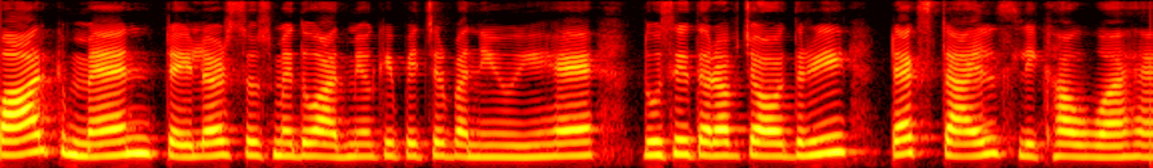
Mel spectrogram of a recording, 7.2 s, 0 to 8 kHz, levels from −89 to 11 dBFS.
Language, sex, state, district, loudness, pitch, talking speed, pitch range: Hindi, female, Bihar, Vaishali, -17 LUFS, 230 Hz, 140 wpm, 220-250 Hz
